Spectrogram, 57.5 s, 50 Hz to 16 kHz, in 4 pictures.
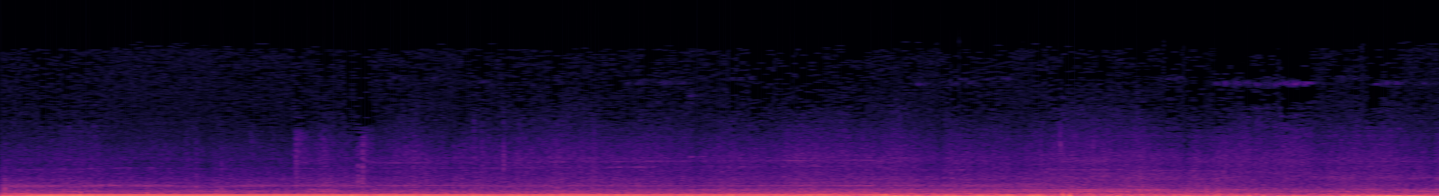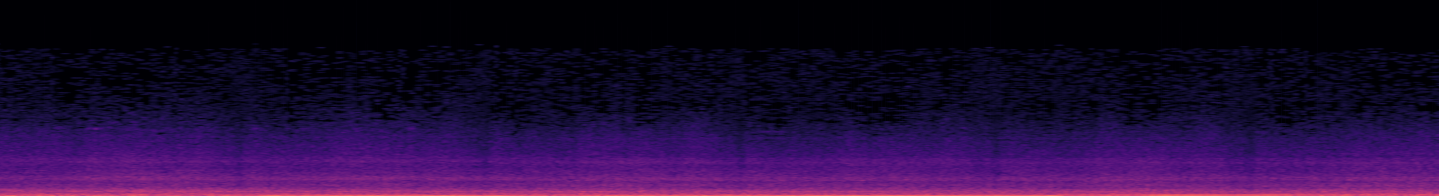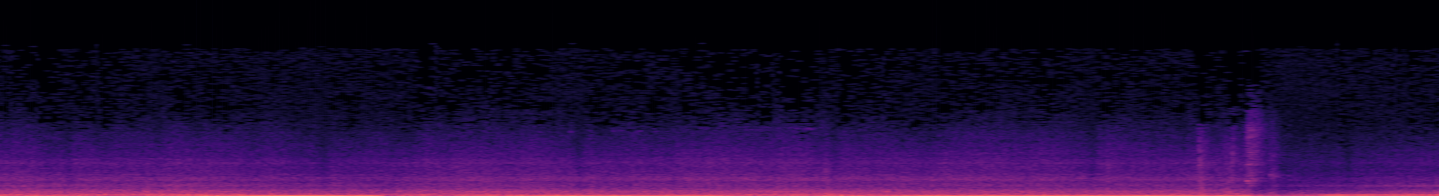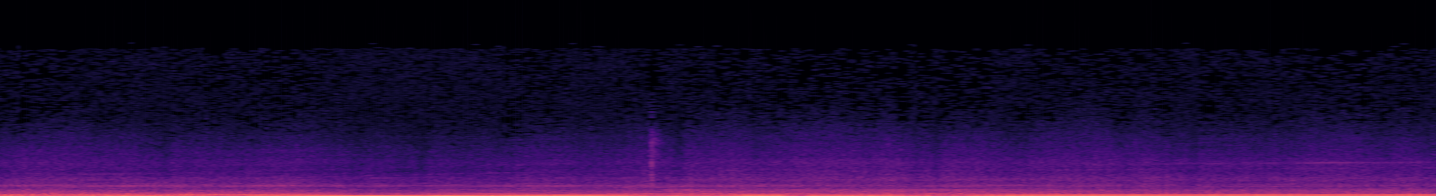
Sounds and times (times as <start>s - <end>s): Bus: 0.0s - 57.5s.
